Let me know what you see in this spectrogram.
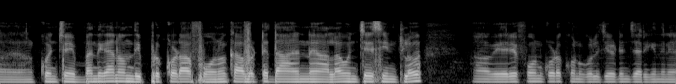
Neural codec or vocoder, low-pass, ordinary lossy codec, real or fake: none; none; none; real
